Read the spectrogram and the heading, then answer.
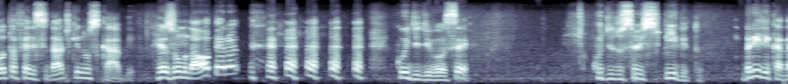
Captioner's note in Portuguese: risos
